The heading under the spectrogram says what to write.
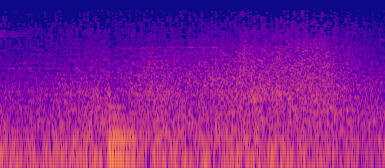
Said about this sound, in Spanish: Vimos como el agua giraba y giraba sin cesar, haciendo un ruido atronador al romper en las rocas.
